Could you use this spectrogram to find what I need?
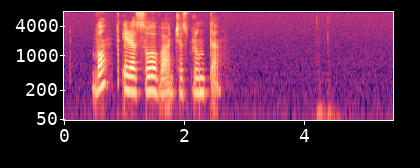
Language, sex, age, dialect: Faroese, female, 15-35, Suðurstreymoy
